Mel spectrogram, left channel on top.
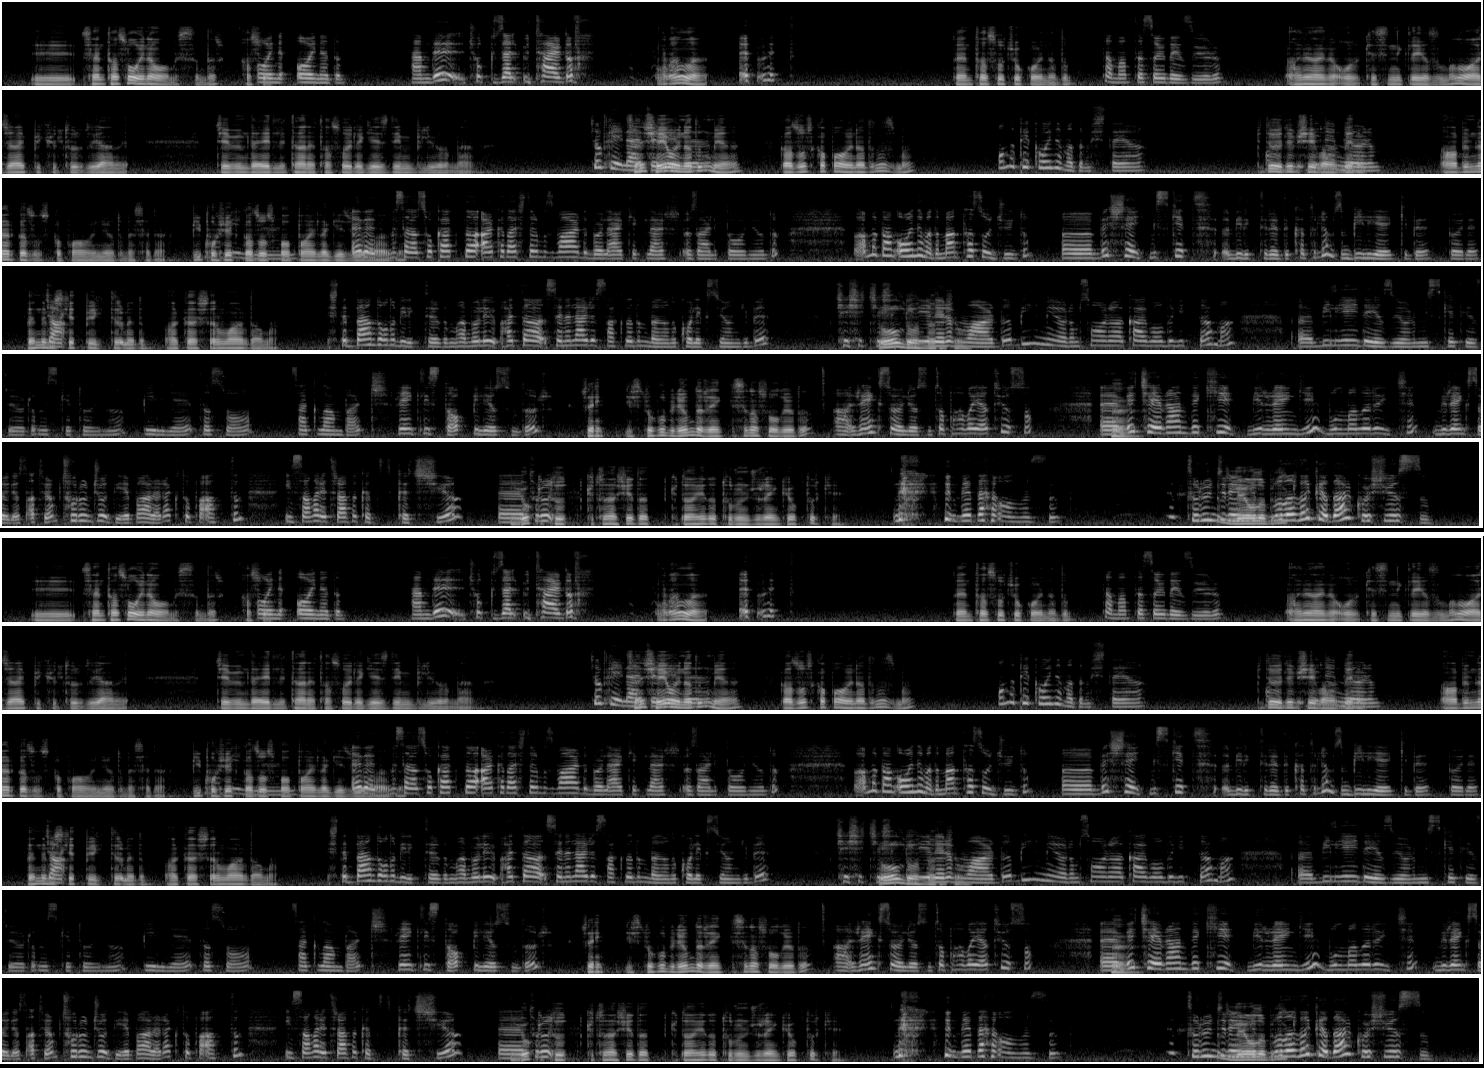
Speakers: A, on the left (about 50°); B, on the right (about 60°).
A: Ee, sen taso oynamamışsındır. Taso.
B: Oyna oynadım. Hem de çok güzel üterdim.
A: Valla
B: <laughs> Evet.
A: ben taso çok oynadım.
B: Tamam tasoyu da yazıyorum.
A: Aynen aynen o kesinlikle yazılmalı. O acayip bir kültürdü yani. Cebimde 50 tane taso ile gezdiğimi biliyorum yani.
B: Çok eğlenceliydi.
A: Sen şey oynadın mı ya? Gazoz kapağı oynadınız mı?
B: Onu pek oynamadım işte ya.
A: Bir
B: Onu
A: de öyle
B: bi-
A: bir şey
B: bilemiyorum.
A: var. Benim abimler gazoz kapağı oynuyordu mesela. Bir
B: Onu
A: poşet
B: bilmiyorum.
A: gazoz papağıyla geziyorlardı.
B: Evet, mesela sokakta arkadaşlarımız vardı böyle erkekler özellikle oynuyordu. Ama ben oynamadım. Ben tasocuydum. Ee, ve şey misket biriktirirdik hatırlıyor musun? Bilye gibi böyle
A: Ben de
B: can.
A: misket biriktirmedim. Arkadaşlarım vardı ama.
B: İşte ben de onu biriktirdim. Ha böyle hatta senelerce sakladım ben onu koleksiyon gibi. Çeşit çeşit
A: Ne oldu
B: bilyelerim
A: onlar acaba?
B: vardı. Bilmiyorum sonra kayboldu gitti ama e, bilyeyi de yazıyorum. Misket yazıyorum. Misket oyunu, bilye, taso, saklambaç, renkli stop biliyorsundur.
A: Renk, istopu biliyorum da renklisi nasıl oluyordu?
B: Aa, renk söylüyorsun, topu havaya atıyorsun e,
A: He.
B: ve çevrendeki bir rengi bulmaları için bir renk söylüyorsun. Atıyorum turuncu diye bağırarak topu attın. İnsanlar etrafa ka- kaçışıyor. E,
A: Yok
B: turu
A: ki tu- Kütahya'da, Kütahya'da turuncu renk yoktur ki.
B: <laughs> neden olmasın? Turuncu
A: <laughs> Ne
B: rengi
A: olabilir
B: bulana
A: ki?
B: kadar koşuyorsun.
